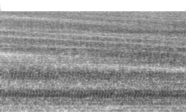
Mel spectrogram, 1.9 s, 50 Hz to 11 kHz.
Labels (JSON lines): {"label": "anthrophony, boat engine", "recorder": "SoundTrap 300"}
